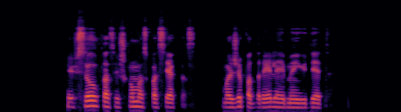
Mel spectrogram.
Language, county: Lithuanian, Kaunas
